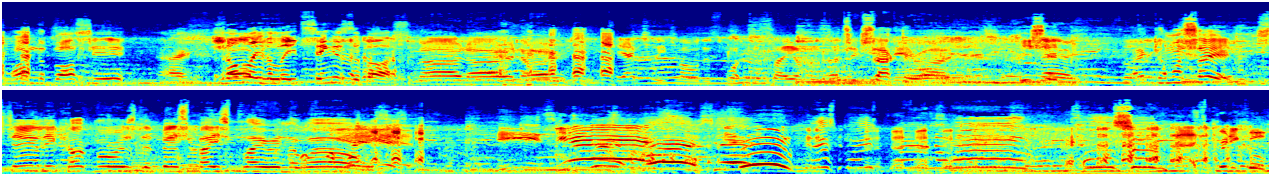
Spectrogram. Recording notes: I recently was at the famous Bellatta Golf club for the Beers At Bellatta festival for Australia Day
